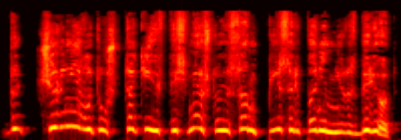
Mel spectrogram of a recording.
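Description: A man's voice: extremely high pitch, animated, a little fast, mellow, voice pushed up. A male reader voicing a hungover, sleepy young peasant man who drawls and grumbles. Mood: reading haltingly.

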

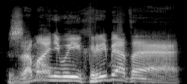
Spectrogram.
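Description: A man voicing a croaking undead old marshal. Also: wildly swooping pitch, moderate pace, bright, forceful tone, heavily acted. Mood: rallying. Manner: booming battlefield commands.

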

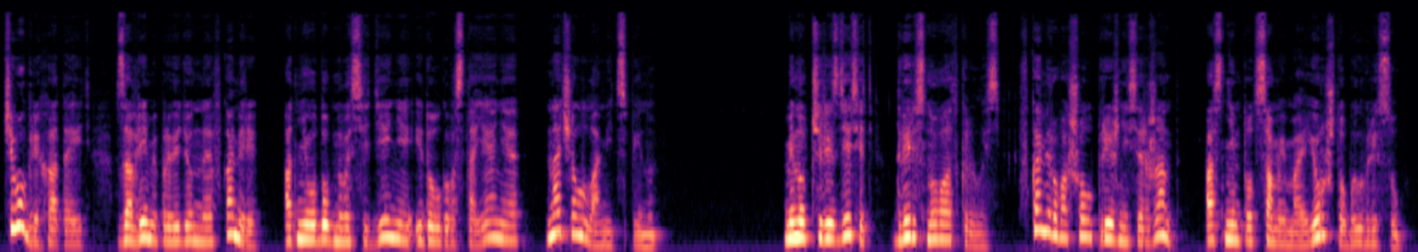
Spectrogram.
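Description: A woman narrating a detective audiobook in a measured, expressive reading. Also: medium pitch. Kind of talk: scripted narration.

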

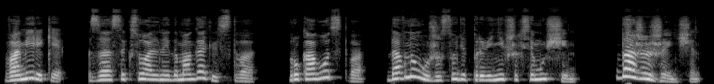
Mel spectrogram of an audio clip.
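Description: A woman voicing a calm, sarcastic middle-aged male detective in an audiobook, speaking in a cool, mocking, unhurried way. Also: a little high, voice pushed up. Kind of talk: audiobook character reading.

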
